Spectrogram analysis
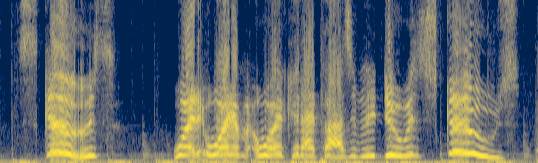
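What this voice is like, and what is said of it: Imitated voice of a lizard character. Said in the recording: “That's a good imitation. ... And that's how he sounded.”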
